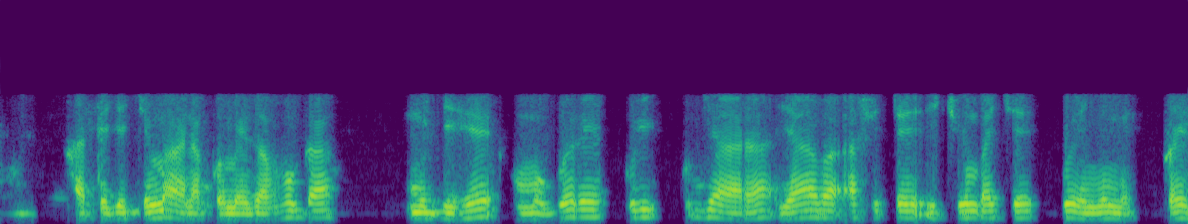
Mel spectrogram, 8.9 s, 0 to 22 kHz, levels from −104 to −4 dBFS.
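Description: Throughout, Speex codec damage makes the speech hoarse and noisy, with a band of 150 Hz to 3.7 kHz that fits a low, roughly 11 kbps setting. A spectrogram shows smeared harmonics and an empty region above 3.7 kHz. From 4.45 to 4.51 s, between "mu gihe umugore" and "uri kubyara yaba afite", VoIP packet loss concealed by the speech codec stretches the last sound into a fading buzzy tone or coloured noise, which fits about 40 ms of lost audio. The waveform shows a decaying stretch there.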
